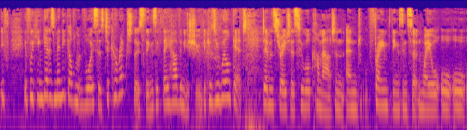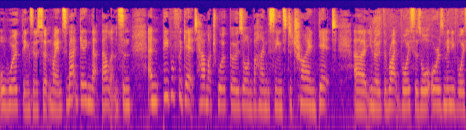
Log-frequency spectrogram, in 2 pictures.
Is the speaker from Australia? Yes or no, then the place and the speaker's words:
yes; Australia; being a woman, being Australian, really helped.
